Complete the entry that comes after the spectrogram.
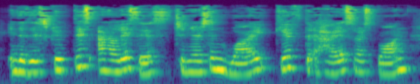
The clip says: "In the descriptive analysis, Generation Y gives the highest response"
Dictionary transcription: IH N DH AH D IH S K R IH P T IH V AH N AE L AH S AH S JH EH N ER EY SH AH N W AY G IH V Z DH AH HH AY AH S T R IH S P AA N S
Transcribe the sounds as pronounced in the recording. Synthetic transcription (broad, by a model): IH N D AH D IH S K R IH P T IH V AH N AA L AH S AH S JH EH N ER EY S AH N W AY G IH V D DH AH HH AY AH S T R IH S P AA N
